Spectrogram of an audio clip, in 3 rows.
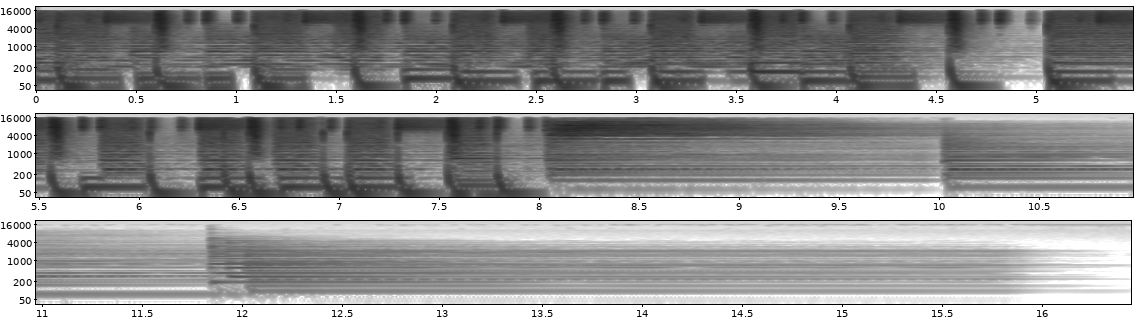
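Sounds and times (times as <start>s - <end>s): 
orchestral dance music: 0.0s - 9.9s.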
